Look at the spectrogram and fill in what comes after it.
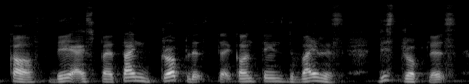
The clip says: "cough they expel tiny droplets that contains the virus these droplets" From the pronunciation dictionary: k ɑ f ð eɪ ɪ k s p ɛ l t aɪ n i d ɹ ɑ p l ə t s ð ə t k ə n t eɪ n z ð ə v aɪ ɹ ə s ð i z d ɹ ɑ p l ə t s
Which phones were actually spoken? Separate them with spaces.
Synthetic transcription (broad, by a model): k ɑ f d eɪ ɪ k s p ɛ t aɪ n d ɹ ɑ p l ə t s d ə t k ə n t eɪ n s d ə v aɪ ɹ ə s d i s d ɹ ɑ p l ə t s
